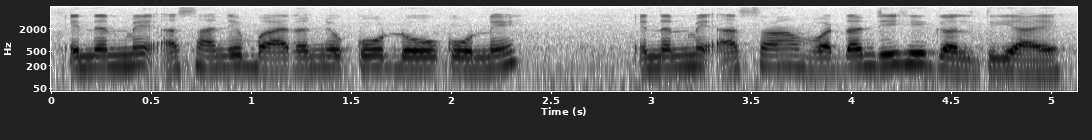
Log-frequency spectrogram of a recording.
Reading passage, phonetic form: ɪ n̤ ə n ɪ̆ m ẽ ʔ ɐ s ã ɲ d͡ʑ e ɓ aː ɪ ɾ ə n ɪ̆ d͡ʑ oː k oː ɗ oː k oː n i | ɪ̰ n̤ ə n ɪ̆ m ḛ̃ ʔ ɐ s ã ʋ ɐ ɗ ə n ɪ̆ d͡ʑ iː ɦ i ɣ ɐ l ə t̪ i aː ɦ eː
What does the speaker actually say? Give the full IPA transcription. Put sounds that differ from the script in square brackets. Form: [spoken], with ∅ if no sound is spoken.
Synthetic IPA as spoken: ɪ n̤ ə n ɪ̆ m ẽ ʔ ɐ s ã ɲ d͡ʑ e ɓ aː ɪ ɾ ə n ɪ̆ d͡ʑ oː k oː ɗ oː k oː n [e] | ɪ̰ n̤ ə n ɪ̆ m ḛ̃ ʔ ɐ s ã ʋ ɐ ɗ ə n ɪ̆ d͡ʑ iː ɦ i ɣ ɐ l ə t̪ i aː ɦ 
